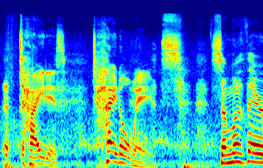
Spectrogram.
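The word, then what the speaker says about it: Tidus: I don't care what Square Enix says, it's not Titus, it's Titus.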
